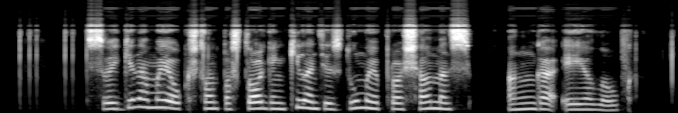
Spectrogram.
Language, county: Lithuanian, Vilnius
